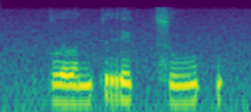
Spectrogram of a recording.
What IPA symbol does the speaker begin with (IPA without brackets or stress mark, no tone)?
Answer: p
